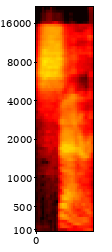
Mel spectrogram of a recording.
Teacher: American English has that little T a bit softer than British English does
